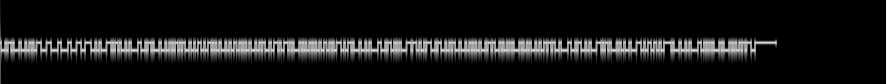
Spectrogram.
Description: RTTY (75 baud, 850 Hz shift), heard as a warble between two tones, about 2300 Hz centre. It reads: … BOTTOM OF THE FALLS IS ACCESSIBLE THROUGH A SHADED PATH OF OLIVE TREES.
